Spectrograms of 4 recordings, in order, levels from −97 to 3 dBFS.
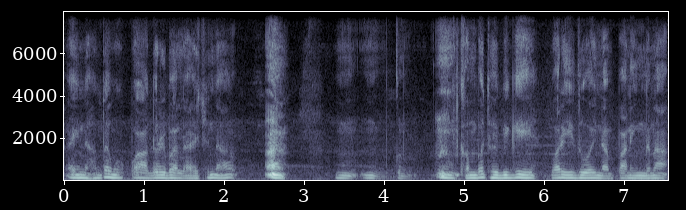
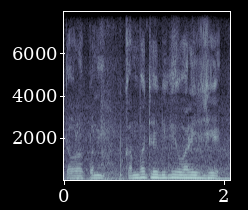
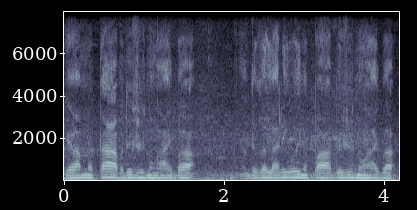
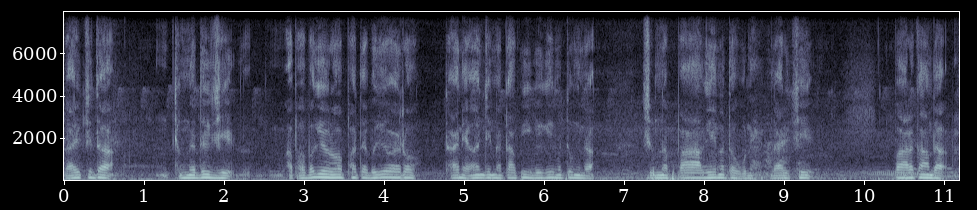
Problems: background sounds at intervals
